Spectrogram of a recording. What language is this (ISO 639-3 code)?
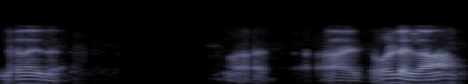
kan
